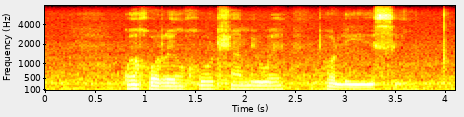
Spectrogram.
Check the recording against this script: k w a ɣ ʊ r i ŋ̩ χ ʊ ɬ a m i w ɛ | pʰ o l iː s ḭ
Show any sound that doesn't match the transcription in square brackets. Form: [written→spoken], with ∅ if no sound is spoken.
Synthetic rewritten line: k w a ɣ ʊ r [i→e] ŋ̩ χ ʊ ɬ a m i w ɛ | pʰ o l iː s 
